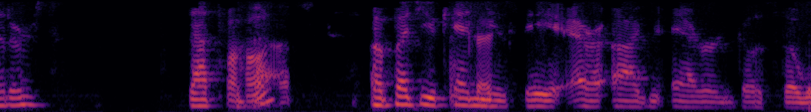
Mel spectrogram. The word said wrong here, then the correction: Angostura: what a fuck. – Angostura, right. – Angostura. – Right. – Always mispronounce that.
